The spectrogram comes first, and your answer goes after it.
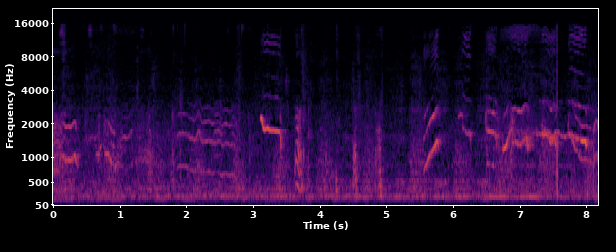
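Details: A 6-day-old Rottweiler puppy feeding on milk makes thin, high whimpers and squeaky whines, some rising and some falling, repeated unevenly, with soft suckling noises and a low background hum between calls.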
